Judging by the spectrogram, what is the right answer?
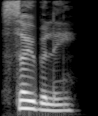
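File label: "soberly" British English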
